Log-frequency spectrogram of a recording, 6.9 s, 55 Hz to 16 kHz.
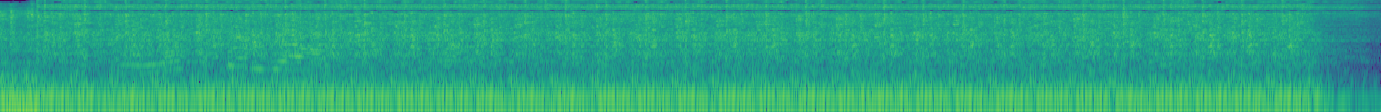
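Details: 1980 Chevy K30 small-block 350, first start in a blizzard on a temporary fuel system: low, uneven, lumpy beat that never settles, then cuts out; rough idle.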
